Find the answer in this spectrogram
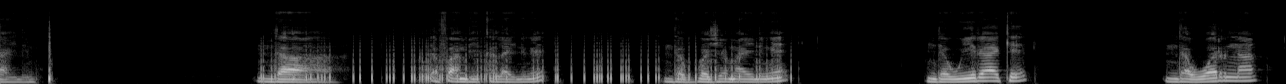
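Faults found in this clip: HE-AAC compression, whole clip. Treble gritty, metallic or lispy on s sounds; codec damage plainly audible. Likely cause: HE-AAC encode at a low rate, consistent with about 16 kbps. Spectral band replication copies lower bands upward under a coarse envelope, so harmonics misalign across the crossover. Spectrogram: hard ceiling, nothing above 12.3 kHz; upper band looks like a pasted copy of the band below, not a continuation of it.

Train of clicks, 2.61 to 7.92 s. Ticking/popping over the audio and in pauses, irregular spacing, about 14.3 per second, around 70 in total, peaks roughly 10 dB above the signal. Likely interference from nearby equipment, or a faulty connection or power supply, injecting repeated similar pulses. Waveform: narrow spikes standing above the envelope. Spectrogram: thin full-band vertical lines at uneven intervals.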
